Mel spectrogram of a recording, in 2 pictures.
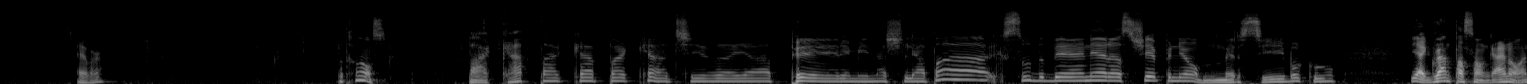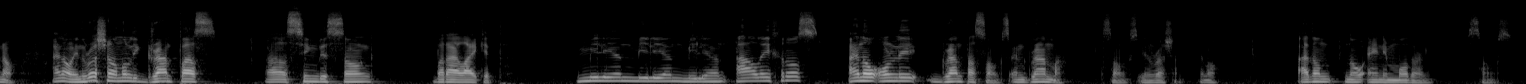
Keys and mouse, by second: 1.0-7.2 ctrl+middle drag, 2.6 ctrl+Tab, 4.4-5.3 typing, 7.2-30.5 ctrl+alt+drag, 13.1 alt+q, 16.9-18.5 typing.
